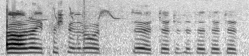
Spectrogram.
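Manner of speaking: ordinary talk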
